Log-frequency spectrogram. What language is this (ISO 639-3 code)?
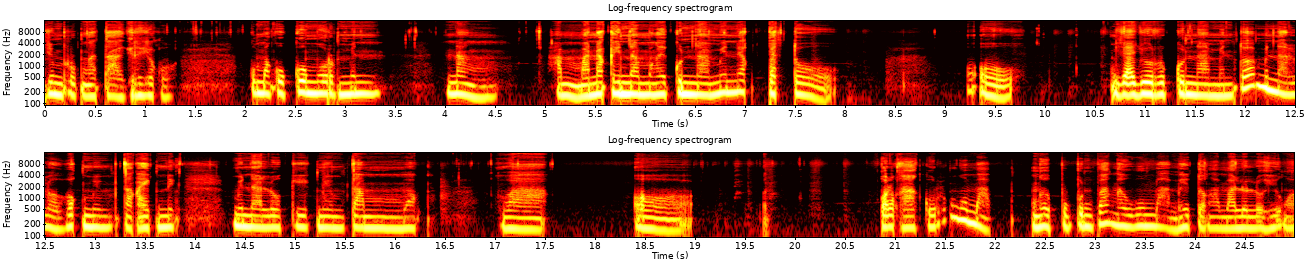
sua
